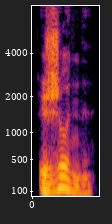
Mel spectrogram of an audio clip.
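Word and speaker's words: jaunes: you've guessed it it's john as well j-a-u-n-e-s john and the same happens with roger roger r-o-u-g-e-s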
